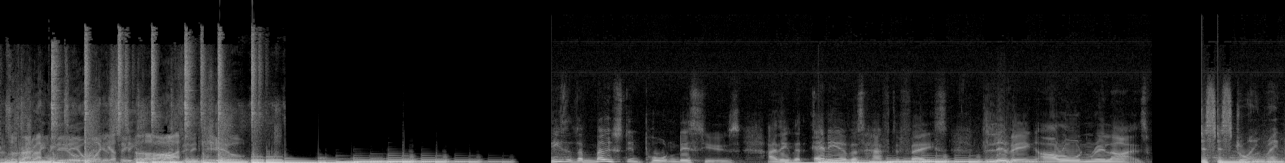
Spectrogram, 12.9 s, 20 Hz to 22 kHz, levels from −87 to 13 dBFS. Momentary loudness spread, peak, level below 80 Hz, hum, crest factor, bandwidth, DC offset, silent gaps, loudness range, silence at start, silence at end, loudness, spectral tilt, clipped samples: 13 LU; 0 dBFS; -18 dBFS; none; 14 dB; 19 kHz; under 0.1%; 5.18-5.51 s, 11.52-12.00 s; 9 LU; 0 s; 0 s; -15 LUFS; -7.5 dB/octave; under 0.1%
